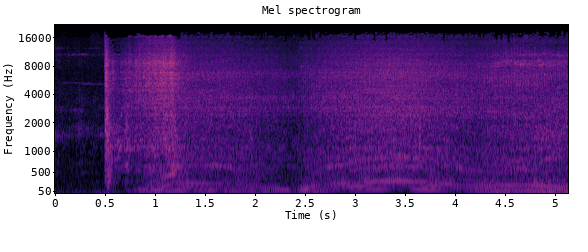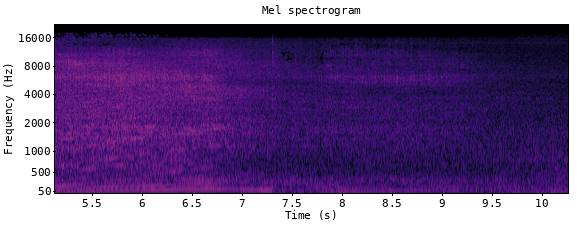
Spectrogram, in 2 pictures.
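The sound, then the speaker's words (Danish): A car engine starts and accelerates away along a country road from Haderslev toward the motorway, its pitch climbing and dropping through several gear changes before settling into a steady driving hum. The sound is fairly loud, with no talking. “Og vi er så kørt afsted ud af landevejen, væk fra Haderslev ud mod motorvejen.”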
